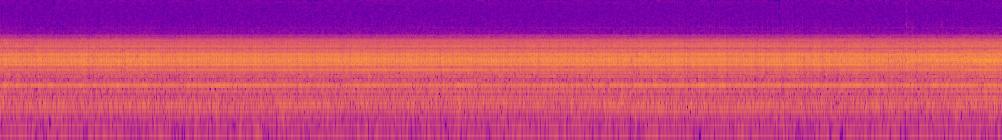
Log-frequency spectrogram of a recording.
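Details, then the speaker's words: Restored Philco cathedral radio during final IF and RF alignment: steady, even buzz under the AM station, unchanging pitch; the owner attributes it to nearby fluorescent lights, with weak reception lacking a good antenna. "It's my fluorescent lights. There's something there, but can't get it without a good antenna."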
